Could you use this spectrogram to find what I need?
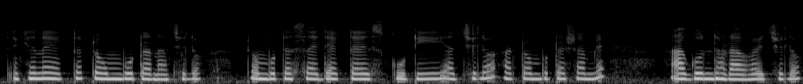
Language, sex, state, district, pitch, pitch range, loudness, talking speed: Bengali, female, West Bengal, Kolkata, 255 Hz, 250-265 Hz, -23 LUFS, 150 wpm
